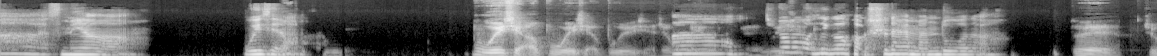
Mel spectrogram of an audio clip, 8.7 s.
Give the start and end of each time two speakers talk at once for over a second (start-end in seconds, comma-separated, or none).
none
